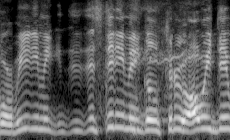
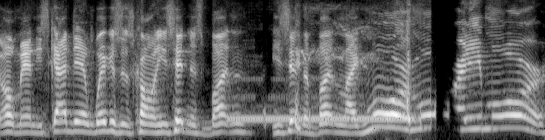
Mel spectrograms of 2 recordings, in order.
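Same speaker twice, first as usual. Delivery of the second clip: usual speaking voice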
